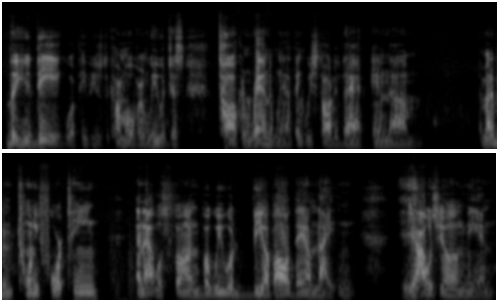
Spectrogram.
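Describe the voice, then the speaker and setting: A man hosting a live group discussion in casual, animated talk, his voice jumping high when he mocks. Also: moderate pace, dry recording, rough recording. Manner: animated, swings high and loud when mocking.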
